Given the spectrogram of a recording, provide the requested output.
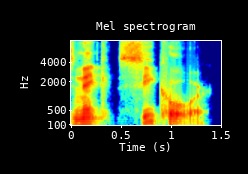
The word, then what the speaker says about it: Secor: has come back to us and actually told us how to pronounce his name properly. – Oh, yeah. – Mm-hmm. And it's Nick Secor, which is way the hell cooler than anything we could have done.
